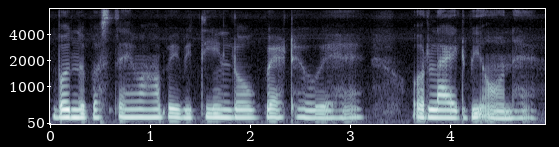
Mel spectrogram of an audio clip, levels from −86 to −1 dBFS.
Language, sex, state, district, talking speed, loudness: Hindi, female, Punjab, Kapurthala, 180 wpm, -16 LUFS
